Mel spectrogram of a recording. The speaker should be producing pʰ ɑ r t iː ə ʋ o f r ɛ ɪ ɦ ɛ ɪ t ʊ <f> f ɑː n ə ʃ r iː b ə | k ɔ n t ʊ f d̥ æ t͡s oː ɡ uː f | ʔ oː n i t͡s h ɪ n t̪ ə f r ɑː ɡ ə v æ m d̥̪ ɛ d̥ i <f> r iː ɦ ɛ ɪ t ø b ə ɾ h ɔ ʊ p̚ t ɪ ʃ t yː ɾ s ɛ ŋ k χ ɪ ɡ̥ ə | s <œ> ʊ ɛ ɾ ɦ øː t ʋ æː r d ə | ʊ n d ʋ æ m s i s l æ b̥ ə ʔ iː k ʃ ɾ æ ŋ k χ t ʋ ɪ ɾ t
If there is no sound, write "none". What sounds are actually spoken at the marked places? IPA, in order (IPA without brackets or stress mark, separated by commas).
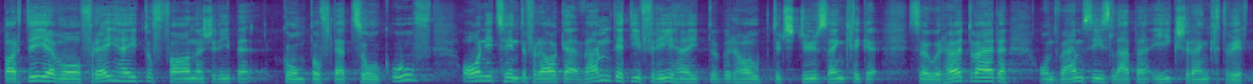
f, f, œ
